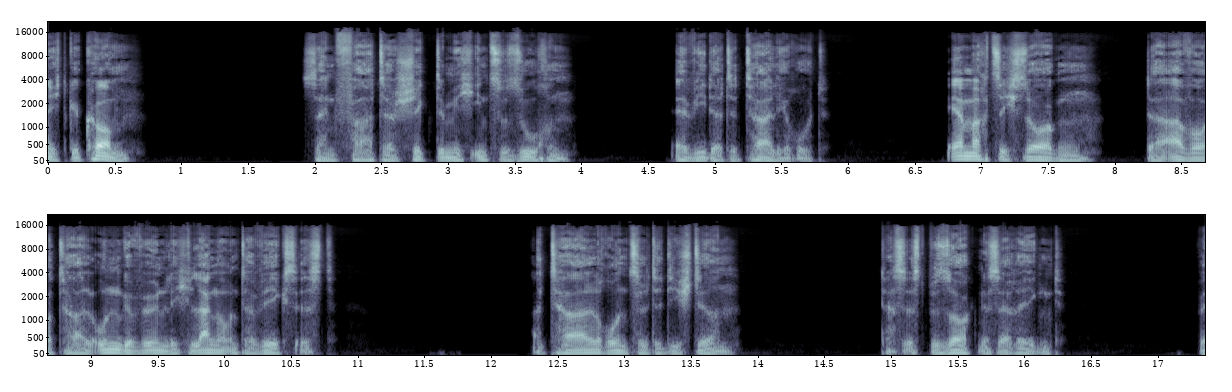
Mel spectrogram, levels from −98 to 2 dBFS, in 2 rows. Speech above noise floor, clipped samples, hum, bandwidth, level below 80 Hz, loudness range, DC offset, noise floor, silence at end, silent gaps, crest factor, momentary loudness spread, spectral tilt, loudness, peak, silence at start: over 66 dB; under 0.1%; none; 18 kHz; -36 dBFS; 2 LU; under 0.1%; under -90 dBFS; 0 s; 1.67-1.73 s, 12.20-12.26 s; 22 dB; 15 LU; -2.5 dB/octave; -22 LUFS; -2 dBFS; 0 s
